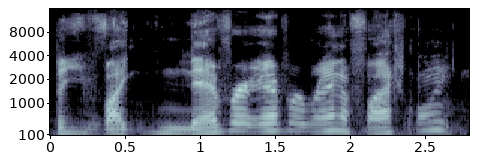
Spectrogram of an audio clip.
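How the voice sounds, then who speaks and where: A man's voice: high-pitched, expressive, normal speed, bright, forceful tone, dry recording. A man playing in a gaming group, chatting casually with teasing, joking banter.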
